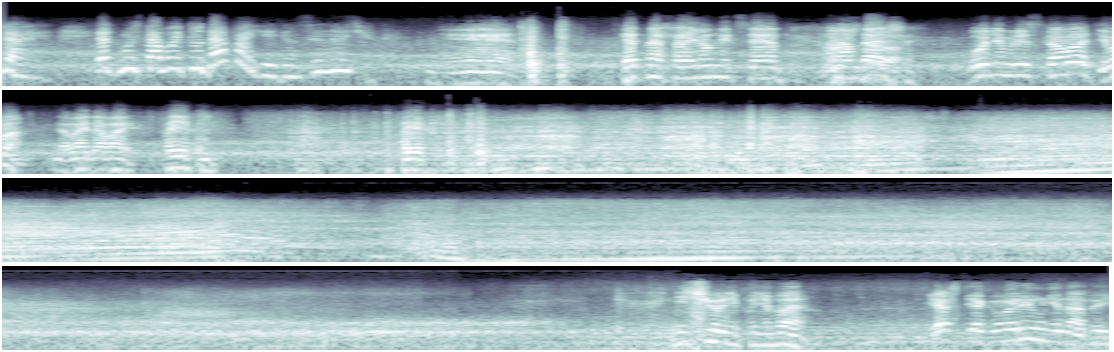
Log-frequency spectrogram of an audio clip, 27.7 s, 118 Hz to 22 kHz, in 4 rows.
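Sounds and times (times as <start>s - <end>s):
speech: 1.0s - 8.4s, 9.4s - 9.8s, 25.2s - 25.9s, 26.6s - 27.7s
car engine revving hard without moving off: 8.4s - 27.7s.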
